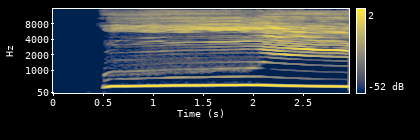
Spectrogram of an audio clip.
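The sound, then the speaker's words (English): A police car siren starts abruptly after a brief pause and holds a loud, steady, buzzy tone that rises slightly in pitch, alone with no talking. “Ooh, went a siren. Coming through. Busy police car.”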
